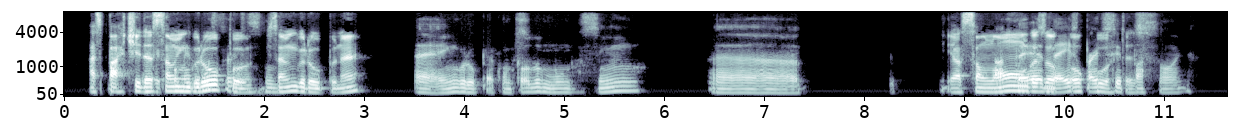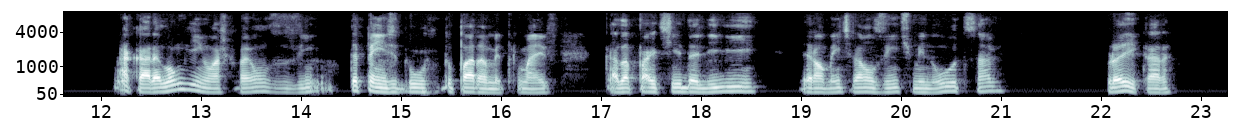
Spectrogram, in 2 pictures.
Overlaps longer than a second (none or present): present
